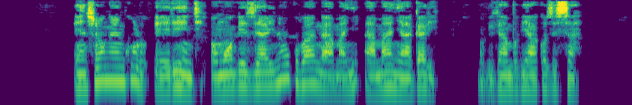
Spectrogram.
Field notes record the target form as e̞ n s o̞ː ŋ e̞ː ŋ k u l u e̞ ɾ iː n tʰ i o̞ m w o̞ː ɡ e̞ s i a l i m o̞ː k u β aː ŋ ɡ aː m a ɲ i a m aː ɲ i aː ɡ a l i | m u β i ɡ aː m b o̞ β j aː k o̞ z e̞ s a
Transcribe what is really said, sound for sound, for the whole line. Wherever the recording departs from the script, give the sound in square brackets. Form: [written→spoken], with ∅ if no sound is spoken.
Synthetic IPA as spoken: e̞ n s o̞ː ŋ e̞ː ŋ k u l u e̞ ɾ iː n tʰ i o̞ m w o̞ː ɡ e̞ [s→z] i a l i [m→n] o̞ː k u β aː ŋ ɡ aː m a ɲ i a m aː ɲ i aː ɡ a l i | m u β i ɡ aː m b o̞ β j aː k o̞ z e̞ s a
